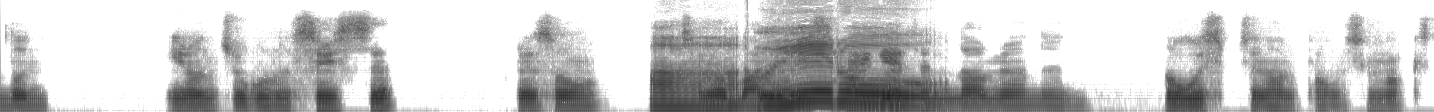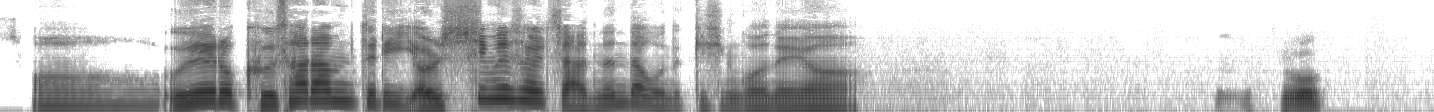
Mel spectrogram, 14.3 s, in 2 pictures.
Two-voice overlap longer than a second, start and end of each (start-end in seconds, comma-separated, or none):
3.4-4.8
